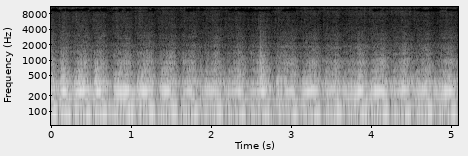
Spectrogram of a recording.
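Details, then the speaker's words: Toyota 1JZ-engined Nissan S13 with new smaller G35 900 turbo and anti-lag, idling at dyno tune: uneven lumpy thumping idle with missing firing, down a cylinder; misfire traced to bad injector connector pin, alternator not charging. "I think there's some issue, they're just trying to figure it out. So apparently it sounds like it's down a cylinder. That would be why it sounds like a 350Z,"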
